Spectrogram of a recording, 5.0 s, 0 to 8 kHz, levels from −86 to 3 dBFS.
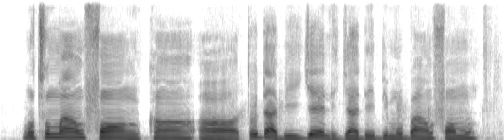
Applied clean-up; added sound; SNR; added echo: neural separator model SepFormer DNS4.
